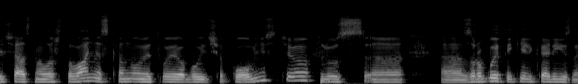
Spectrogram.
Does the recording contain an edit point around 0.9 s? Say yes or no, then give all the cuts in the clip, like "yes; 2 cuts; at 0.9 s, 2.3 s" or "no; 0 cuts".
no; 1 cut; at 3.2 s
